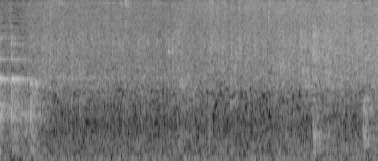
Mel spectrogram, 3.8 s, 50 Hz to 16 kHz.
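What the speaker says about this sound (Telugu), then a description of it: "ఇప్పుడు 1 కప్పు తోటకూర వేసుకోవాలండి." Amaranth leaves are stirred into a hot pan of frying rice, giving a steady, close sizzle with occasional scrapes of the spoon against the pan.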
